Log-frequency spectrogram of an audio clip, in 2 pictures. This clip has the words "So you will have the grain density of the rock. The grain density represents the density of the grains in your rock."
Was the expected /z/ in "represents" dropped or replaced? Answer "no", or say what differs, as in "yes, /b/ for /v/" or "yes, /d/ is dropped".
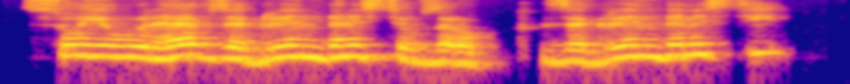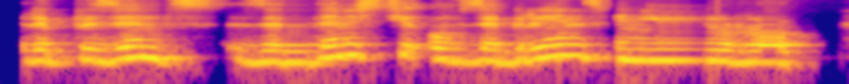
no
